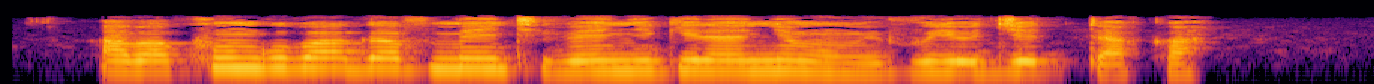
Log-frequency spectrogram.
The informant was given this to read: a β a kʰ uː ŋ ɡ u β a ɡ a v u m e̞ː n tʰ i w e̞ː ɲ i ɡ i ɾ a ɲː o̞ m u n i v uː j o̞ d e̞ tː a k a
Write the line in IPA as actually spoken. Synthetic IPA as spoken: a β a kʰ uː ŋ ɡ u β a ɡ a v u m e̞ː n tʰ i β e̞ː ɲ i ɡ i ɾ a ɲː o̞ m u m i v u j o̞ ɟ e̞ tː a k a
